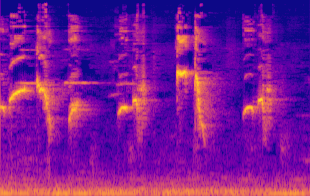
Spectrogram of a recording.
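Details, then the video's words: A White-rumped shama gives short, high whistled and slurred notes in quick bursts, each phrase about half a second apart, over a low steady background hum. "murai batu"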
